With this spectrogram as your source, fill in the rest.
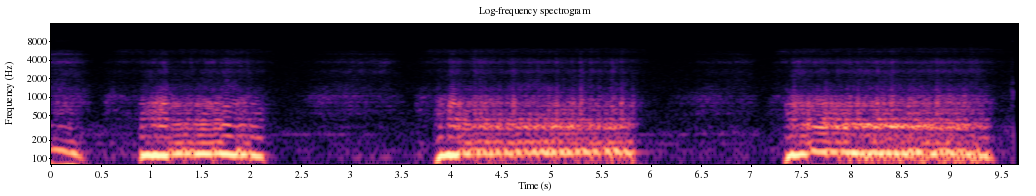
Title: Stop the Snoring! Effective Solutions for a Better Night's Sleep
